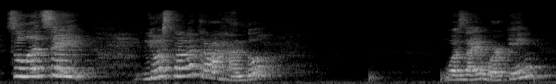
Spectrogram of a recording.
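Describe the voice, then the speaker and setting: A woman English teacher on a live stream, switching between Spanish and English and slowing down for example sentences. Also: sits high, sing-song. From United States. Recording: echoey room, voice a little far from the mic.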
